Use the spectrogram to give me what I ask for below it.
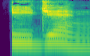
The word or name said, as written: i ching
